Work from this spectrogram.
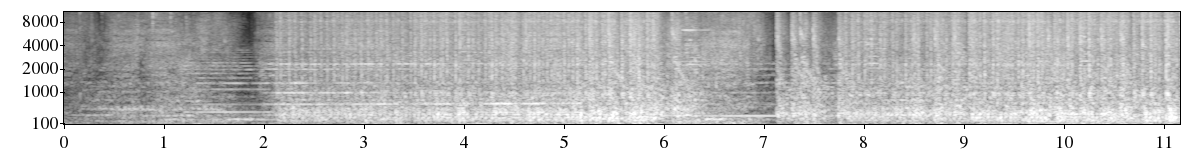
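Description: Sustained, dense gunfire from a colonists' firing squad in the colony-building game Rimworld, with a Starship Troopers arachnid mod, sounding as a loud, continuous rattle of overlapping shots with no talking.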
